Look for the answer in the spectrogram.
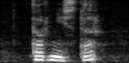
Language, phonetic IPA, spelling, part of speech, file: Polish, [tɔrʲˈɲistɛr], tornister, noun, LL-Q809 (pol)-tornister.wav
